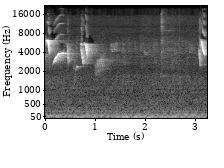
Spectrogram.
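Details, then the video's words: Grey singing finch singing actively in the morning: quick high sweeping notes slurred downward and upward in a short bright burst, with a pause before a final note. "Grey Singing Finch / Edel Sanger Bird Singing / Gacor di pagi hari"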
